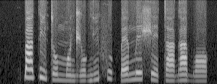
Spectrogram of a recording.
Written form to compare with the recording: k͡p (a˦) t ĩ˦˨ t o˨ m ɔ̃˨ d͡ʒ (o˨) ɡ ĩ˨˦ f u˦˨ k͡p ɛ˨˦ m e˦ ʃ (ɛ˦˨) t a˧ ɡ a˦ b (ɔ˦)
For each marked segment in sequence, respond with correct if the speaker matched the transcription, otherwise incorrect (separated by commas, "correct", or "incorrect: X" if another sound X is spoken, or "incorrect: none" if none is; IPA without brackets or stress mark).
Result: correct, correct, incorrect: e˦˨, incorrect: ɔ˧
